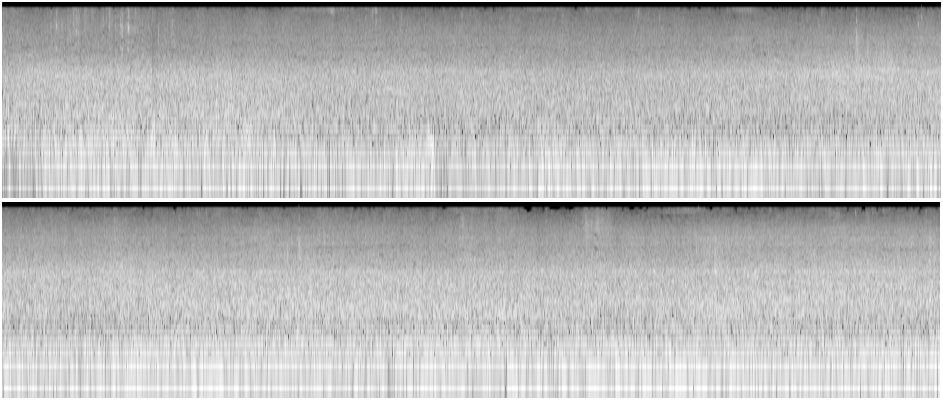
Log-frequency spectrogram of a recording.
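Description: A passing train making a steady, unbroken rumble.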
